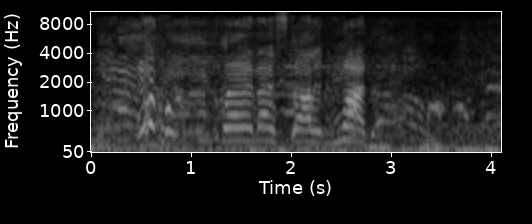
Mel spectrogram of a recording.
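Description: A young man laughs with excitement close by.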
